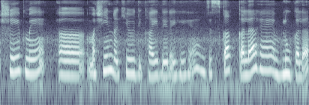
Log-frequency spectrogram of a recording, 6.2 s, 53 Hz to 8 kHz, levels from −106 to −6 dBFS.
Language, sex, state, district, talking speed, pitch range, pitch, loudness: Hindi, female, Madhya Pradesh, Dhar, 155 wpm, 215-270 Hz, 235 Hz, -17 LUFS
